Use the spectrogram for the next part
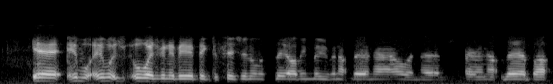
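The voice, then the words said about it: Southern English accent. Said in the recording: “listening to your accent, you obviously are a southern boy”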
